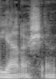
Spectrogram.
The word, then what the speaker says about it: Janusz: my name thanks janusz it's a yanoshan if anyone doesn't know okay so um uh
